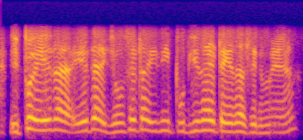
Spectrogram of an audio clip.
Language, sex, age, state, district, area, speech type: Malayalam, male, 45-60, Kerala, Kottayam, urban, conversation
